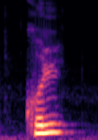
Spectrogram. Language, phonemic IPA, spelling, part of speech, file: Arabic, /kull/, كل, noun, Ar-كل.ogg
- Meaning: 1. each one, everyone 2. each, every (with following indefinite noun in the genitive) 3. whole, all (with following definite noun in the genitive)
